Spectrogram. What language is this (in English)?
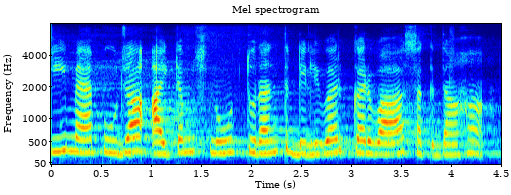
Punjabi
